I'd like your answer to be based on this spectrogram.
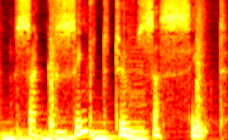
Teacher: It is quite common to hear the word succinct pronounced succinct. KS becomes SS.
